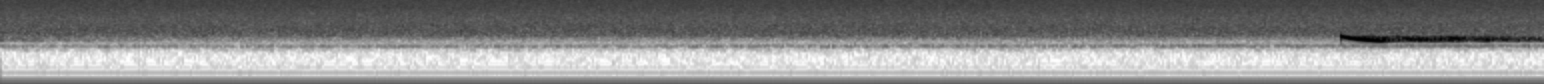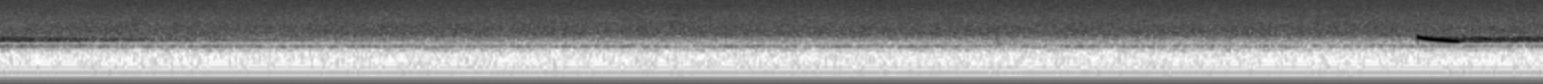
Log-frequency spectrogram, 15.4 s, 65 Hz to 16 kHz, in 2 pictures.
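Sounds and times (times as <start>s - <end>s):
Tadarida australis bat calling: 6.7s - 7.9s, 14.8s - 15.3s.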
